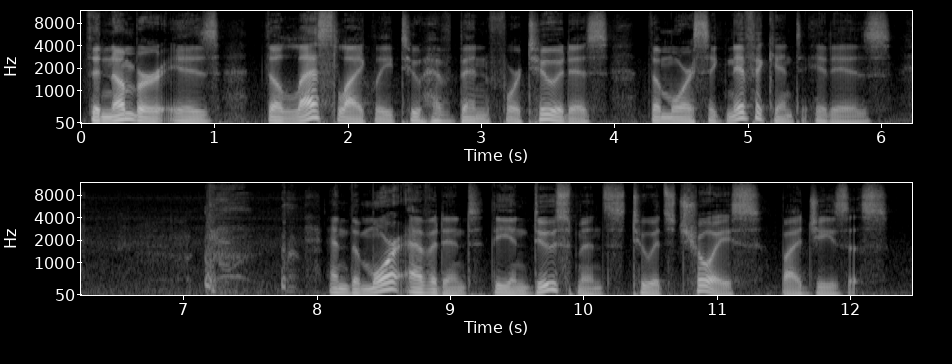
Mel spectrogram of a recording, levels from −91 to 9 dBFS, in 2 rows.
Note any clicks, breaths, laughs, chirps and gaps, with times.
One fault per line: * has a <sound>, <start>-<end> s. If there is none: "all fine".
* has a cough, 6.3-7.9 s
